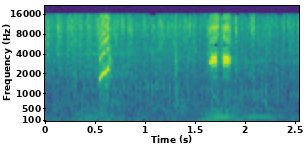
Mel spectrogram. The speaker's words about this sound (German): Das sind tausende Fahrräder, die sich hier gerade fast geräuschlos radeln hören, nur unterbrochen von Pfiffen statt Klingeln bei Gefahr in Verzug. Das Ganze aufgenommen in Bogotá, der Hauptstadt Kolumbiens.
